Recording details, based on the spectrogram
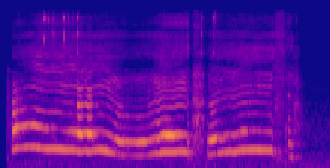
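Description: A Siberian Husky howls in long, wavering tones that dip and rise, broken by two brief pauses.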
